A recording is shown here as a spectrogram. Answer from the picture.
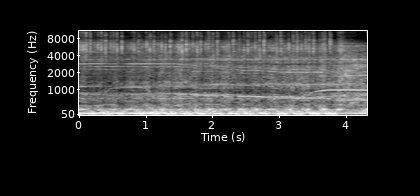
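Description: Live heavy metal band playing loud, full band at once: drum kit with rapid cymbal hits over electric guitars and bass, recorded from within the crowd on a phone.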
